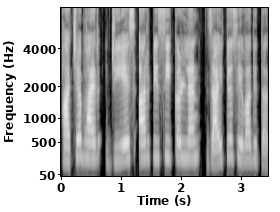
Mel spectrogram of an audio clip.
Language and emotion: Goan Konkani, neutral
